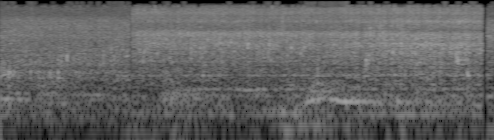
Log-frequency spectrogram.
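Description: Food deep-fries in hot oil over a medium flame, giving a loud, dense, continuous sizzling hiss that swells briefly and then cuts off abruptly near the end.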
